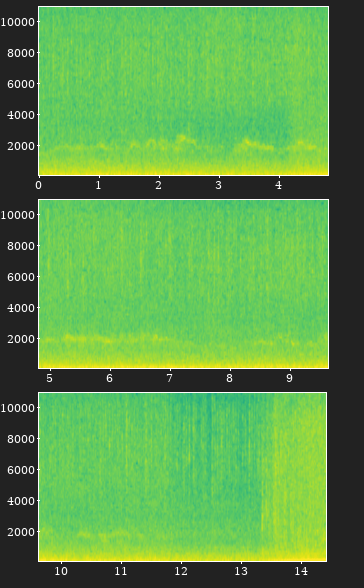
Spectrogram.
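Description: A heavy tank engine idles with a low, steady rumble.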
